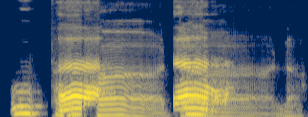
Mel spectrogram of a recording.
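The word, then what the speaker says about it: upādāna: Upadana. Say with me. Upadana.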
